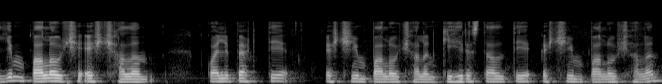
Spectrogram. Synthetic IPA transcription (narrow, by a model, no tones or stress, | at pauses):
jimpɐlɐwt͡ʃʰiʔeʃt͡ʃʰɐlɐn | kolʲipeʈʰt̪e | eʃt͡ʃʰijimpɐlɐwt͡ʃʰɐlɐnkiɦiɾʲist̪ɐlt̪eeʃʲt͡ʃʰijimpɐlɐwt͡ʃʰɐlɐn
